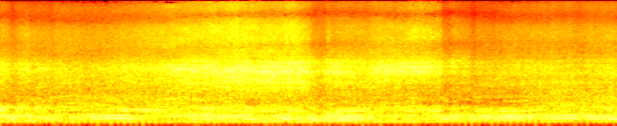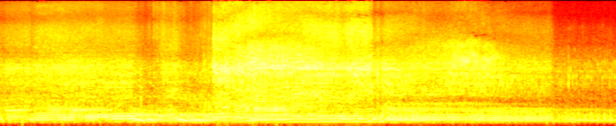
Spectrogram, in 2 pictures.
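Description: Four-wheeler (ATV) engine revving up and easing off as it is ridden through mud puddles, its pitch rising and falling. A rushing hiss swells loudest about eleven seconds in for a couple of seconds, and the sound drops off just before the end.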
